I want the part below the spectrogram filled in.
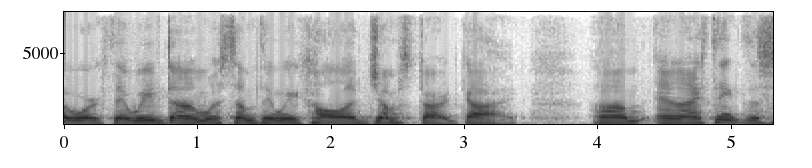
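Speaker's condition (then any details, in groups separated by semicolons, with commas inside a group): Bulbar onset ALS; affects speech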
